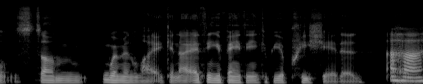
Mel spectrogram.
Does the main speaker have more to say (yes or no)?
no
